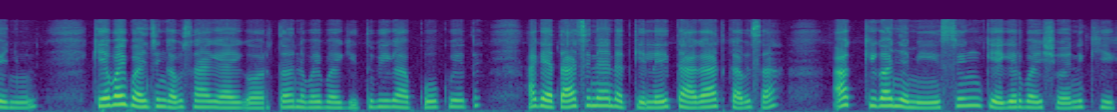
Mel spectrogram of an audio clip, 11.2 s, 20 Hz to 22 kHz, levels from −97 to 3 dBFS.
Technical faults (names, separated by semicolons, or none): 4-bit ADPCM compression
